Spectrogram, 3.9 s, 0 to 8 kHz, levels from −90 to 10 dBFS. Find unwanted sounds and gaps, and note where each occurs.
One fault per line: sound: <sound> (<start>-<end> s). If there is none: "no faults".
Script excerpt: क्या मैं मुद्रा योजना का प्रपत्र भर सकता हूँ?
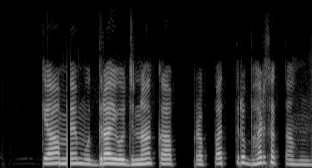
sound: dropout (0.8-0.9 s)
